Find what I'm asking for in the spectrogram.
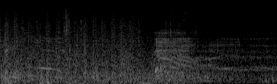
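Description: Gunfire from the video game Metro Exodus rattles in a dense, continuous burst of shots across a noisy mix, with a brief louder surge partway through.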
